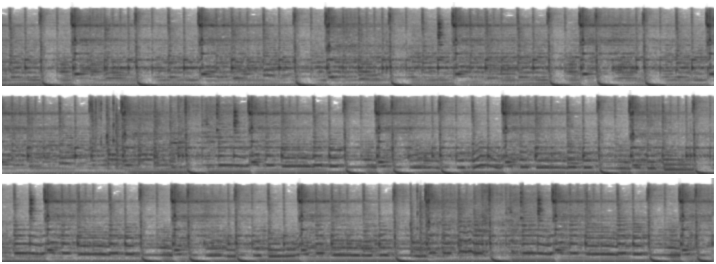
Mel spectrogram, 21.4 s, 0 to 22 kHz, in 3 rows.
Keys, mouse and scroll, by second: 0.4-2.8 drag, 4.9-7.6 alt+drag, 7.6 ctrl+d, 9.9 ctrl+d, 11.4 ctrl+0, 15.5 alt+Num_Lock, 15.6-17.0 alt+scroll up 1, 17.8-21.3 drag.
